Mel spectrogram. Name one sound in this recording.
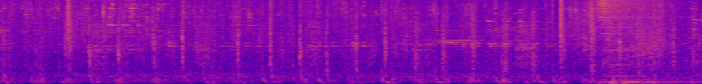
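Footsteps run quickly over dry ground.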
